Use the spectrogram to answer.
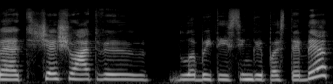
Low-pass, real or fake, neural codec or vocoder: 14.4 kHz; real; none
